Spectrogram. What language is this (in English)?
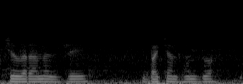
Kashmiri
